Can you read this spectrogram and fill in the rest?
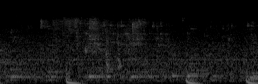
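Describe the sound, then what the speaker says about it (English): Spiced syrup is poured off a batch of preserved red mangoes, a steady, soft liquid trickle with a few low splashes recurring through the pour. "We're going to pour our liquid out"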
